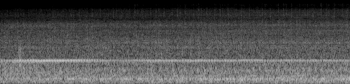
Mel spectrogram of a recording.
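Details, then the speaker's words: 2000 Chevy Suburban 5.3L Vortec V8, one-owner Texas truck, with the serpentine and AC belts plus idler and tensioner pulleys recently replaced. Smooth, even idle with a steady light belt whir, no knocks, ticks, rattles or smoke; it runs healthy. "Will you just listen to this thing purr?"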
